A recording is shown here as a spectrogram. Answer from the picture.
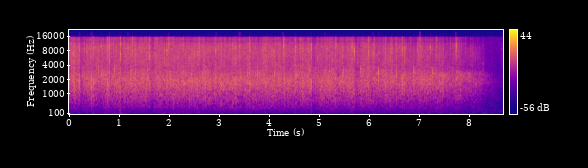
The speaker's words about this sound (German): Deshalb an dieser Stelle bitte einen herzlichen Applaus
